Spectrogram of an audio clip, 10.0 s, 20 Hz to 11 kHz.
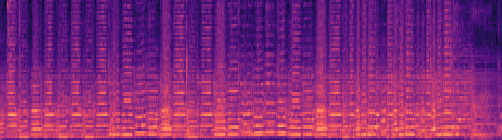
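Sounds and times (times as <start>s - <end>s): violin sliding melody: 0.0s - 10.0s.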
